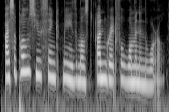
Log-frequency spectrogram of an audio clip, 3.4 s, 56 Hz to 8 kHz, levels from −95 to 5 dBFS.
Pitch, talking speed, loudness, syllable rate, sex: 240 Hz, 210 wpm, -17 LUFS, 5.8 syllables/s, female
